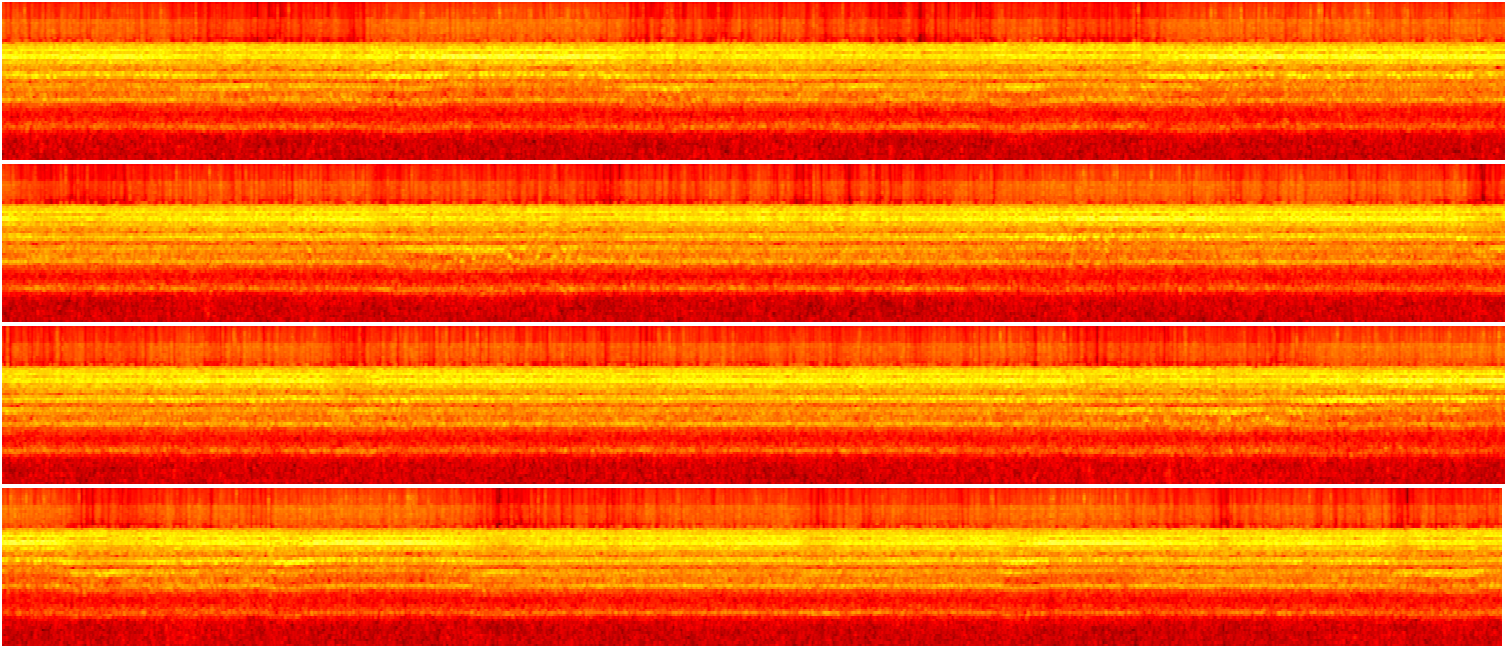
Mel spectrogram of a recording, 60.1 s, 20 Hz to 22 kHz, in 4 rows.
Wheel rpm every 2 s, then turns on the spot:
230, 230, 230, 220, 230, 220, 230, 230, 230, 220, 230, 230, 230, 230, 230, 230, 230, 230, 230, 230, 220, 220, 230, 220, 230, 230, 230, 230, 230, 230.
none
